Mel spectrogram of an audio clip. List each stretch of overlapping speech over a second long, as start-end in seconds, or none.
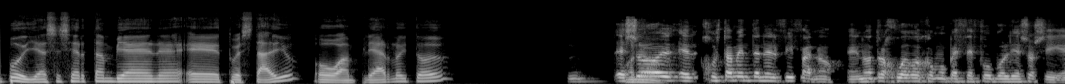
none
